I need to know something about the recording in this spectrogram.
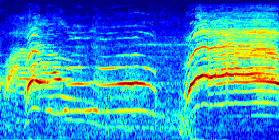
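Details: Angry yowling from two cats in a fight: a long wavering wail that sags downward, a brief pause, then a sharper, louder rising howl held to the end.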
